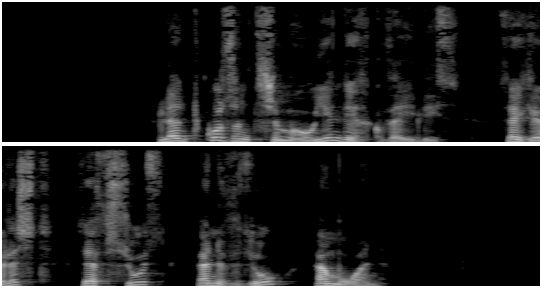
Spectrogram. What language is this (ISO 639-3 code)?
kab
